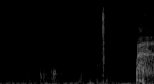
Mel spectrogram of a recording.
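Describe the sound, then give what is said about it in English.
Someone takes a quiet sip from a drink: faint small mouth sounds, one sharp click, then a short breathy burst at the end. No one speaks. “Hang on, let me take a sip here.”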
